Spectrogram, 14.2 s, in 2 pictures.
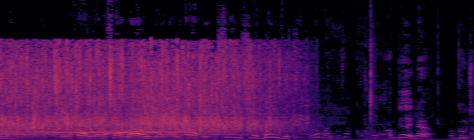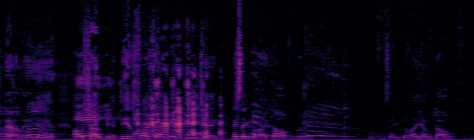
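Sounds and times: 
clapping: 0.0s - 4.8s
laughter: 0.0s - 5.0s, 7.2s - 12.6s
speech: 0.9s - 12.1s, 12.9s - 14.0s.

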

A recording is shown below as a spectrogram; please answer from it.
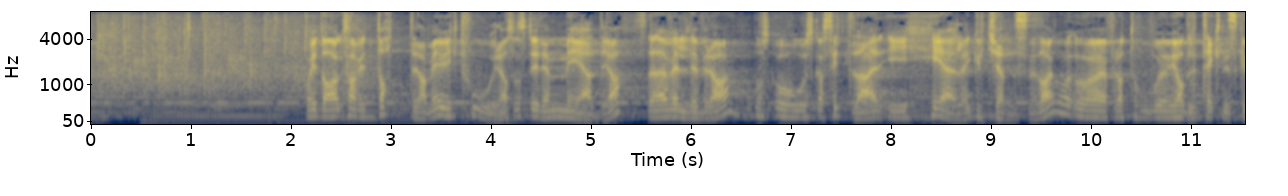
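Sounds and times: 
audience applause: 0.0s - 2.9s
speech: 2.1s - 11.5s.

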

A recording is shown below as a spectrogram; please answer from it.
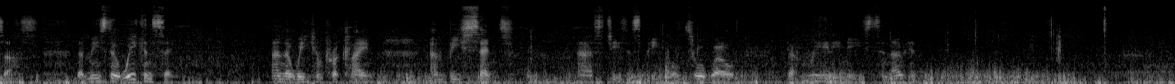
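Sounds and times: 
speech: 0.0s - 2.0s, 2.7s - 10.0s
outdoor wind noise buffeting a microphone set close to a wall on a breezy day: 0.0s - 11.7s.

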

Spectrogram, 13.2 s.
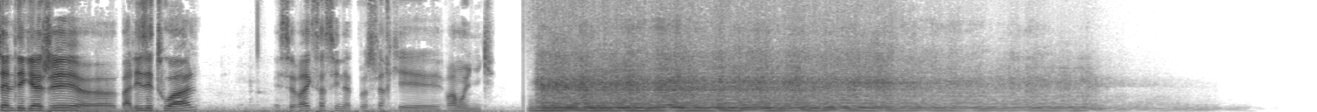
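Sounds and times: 
speech: 0.0s - 2.1s, 2.8s - 7.5s
large cruise ship horn: 5.3s - 12.5s.

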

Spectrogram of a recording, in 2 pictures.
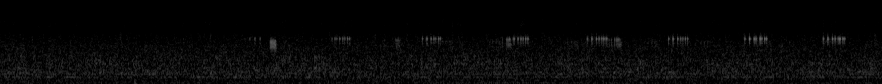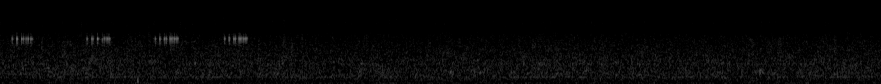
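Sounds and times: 
running water hiss: 0.0s - 17.6s
red-crowned toadlet squelchy calls: 2.5s - 11.3s.

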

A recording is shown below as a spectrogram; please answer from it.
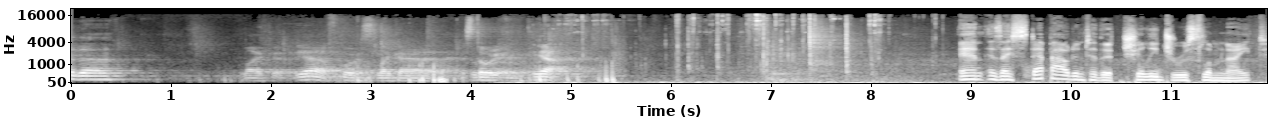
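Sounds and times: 
speech: 0.0s - 0.6s, 1.7s - 5.4s, 8.9s - 11.9s
keys jangling while locking a door: 4.6s - 8.8s
door being locked: 6.0s - 8.8s.

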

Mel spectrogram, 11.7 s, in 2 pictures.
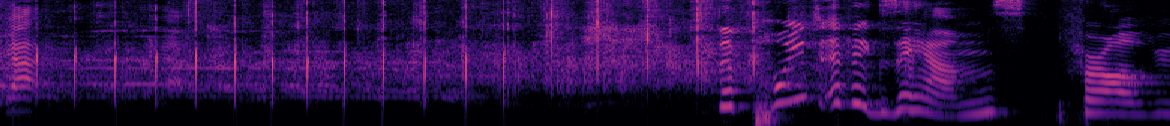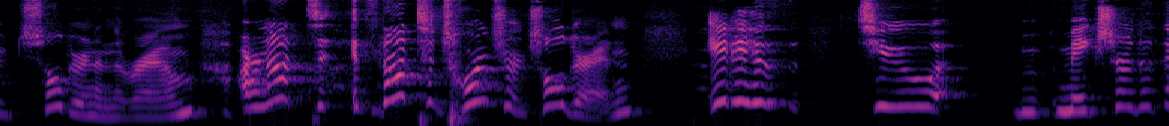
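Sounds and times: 
audience applause: 0.0s - 4.1s
speech: 3.6s - 11.6s.

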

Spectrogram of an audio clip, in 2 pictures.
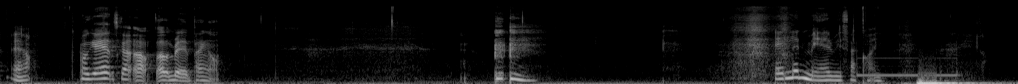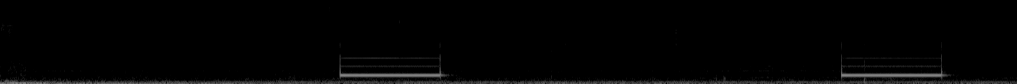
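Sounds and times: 
low hum: 0.0s - 20.3s
speech: 0.8s - 2.3s, 5.0s - 5.4s, 7.7s - 9.3s
unanswered phone call ringback tone: 8.6s - 9.6s, 13.6s - 14.7s, 18.6s - 19.7s.

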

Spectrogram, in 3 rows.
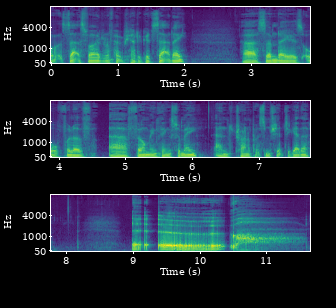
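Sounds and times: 
speech: 0.0s - 2.2s, 2.8s - 7.9s, 9.0s - 10.9s
burp after a fizzy drink: 9.0s - 11.6s.

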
